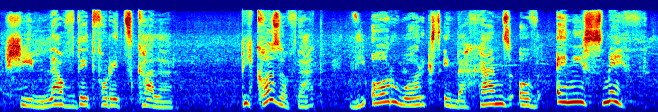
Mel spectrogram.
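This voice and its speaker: An actress playing a young, self-doubting blacksmith's daughter in a video game, wry and hesitant. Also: female voice, medium pitch, expressive, measured pace, natural voice. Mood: explaining. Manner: wry, hesitant, grumbling, sighing. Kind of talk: video game cutscene acting.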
